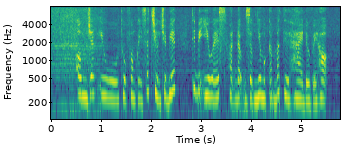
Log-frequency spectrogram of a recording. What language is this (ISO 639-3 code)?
vie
